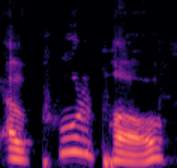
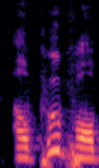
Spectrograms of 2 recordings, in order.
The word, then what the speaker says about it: El Pulpo: And I told them that I told them about Billy pronouncing El Pulpo, which is Spanish for the octopus. El Pupo because Billy legitimately cannot pronounce any Spanish words even though his wife is Spanish.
